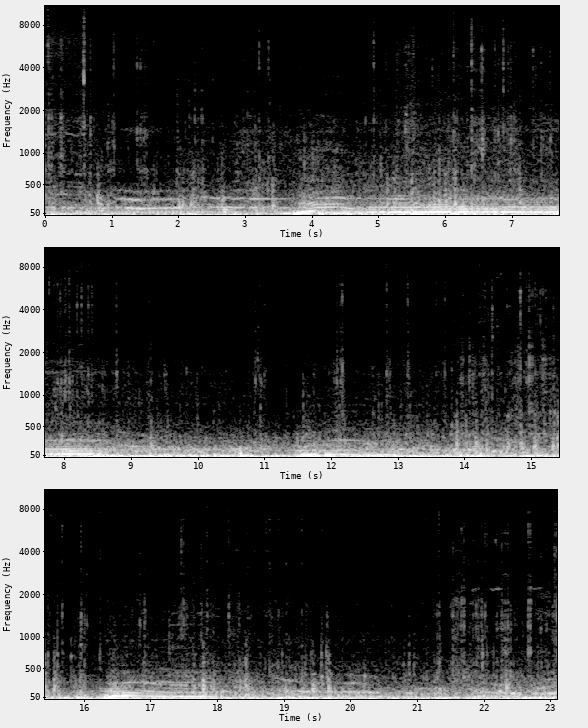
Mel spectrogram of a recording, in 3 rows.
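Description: A 4x4's engine heard from inside the cabin, pulling at low speed over rough off-road ground, its pitch rising and falling with the throttle. Thumps and knocks from the body and suspension come over the bumps, the loudest about 4, 6, 12 and 16 seconds in.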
